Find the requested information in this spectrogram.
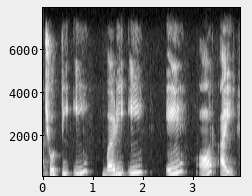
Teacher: अग्र स्वर, जब जीभ का अग्र भाग सक्रिय होता है, आगे का भाग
